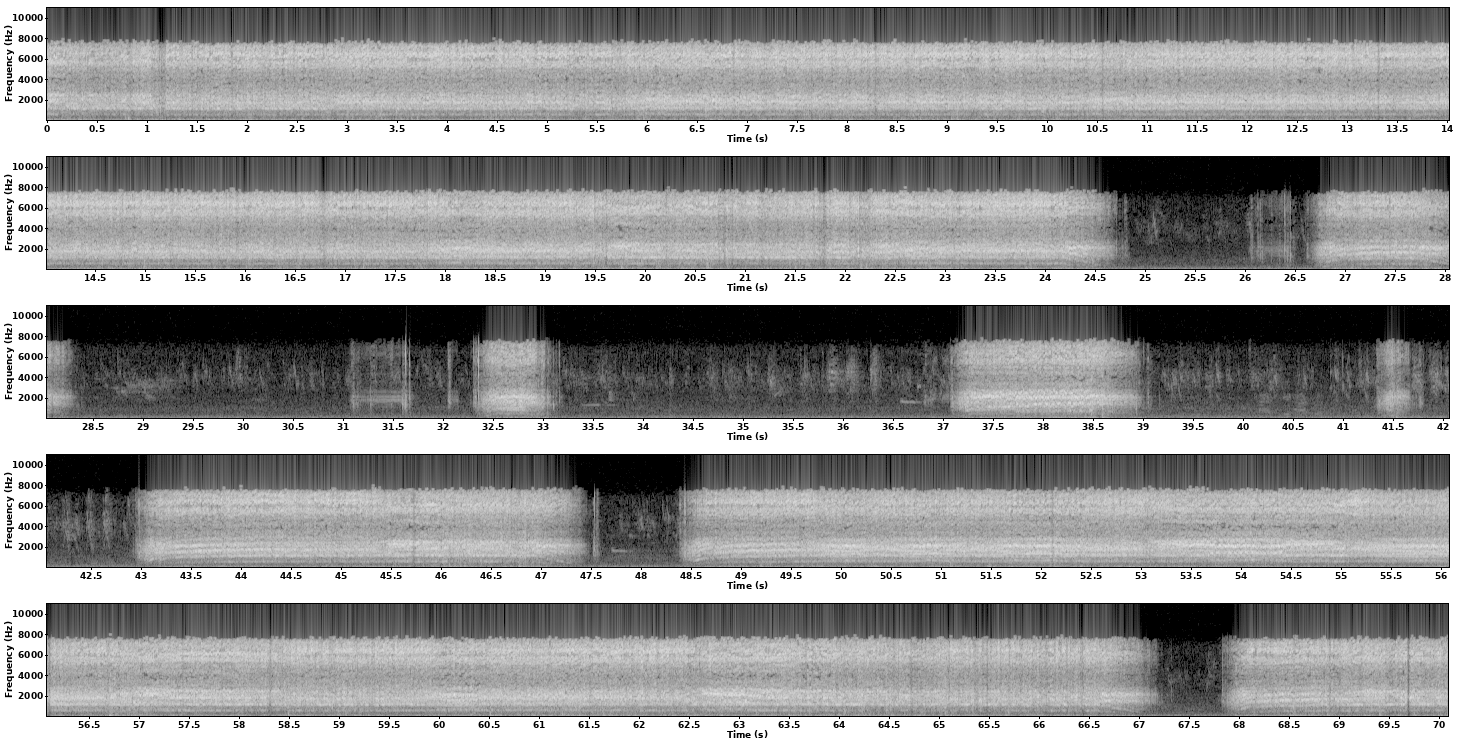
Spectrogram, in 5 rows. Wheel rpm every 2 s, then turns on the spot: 160, 160, 160, 160, 160, 160, 160, 160, 160, 160, 160, 160, 50, 50, 20, 0, 30, 0, 20, 70, 0, 40, 160, 130, 60, 160, 160, 160, 160, 160, 160, 160, 160, 80, 110.
32-34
